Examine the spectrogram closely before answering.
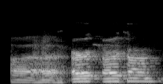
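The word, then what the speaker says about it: Huracán: um yeah so I have a 2017 uh uron that's how it's pronounced um and it's a spider so it's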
